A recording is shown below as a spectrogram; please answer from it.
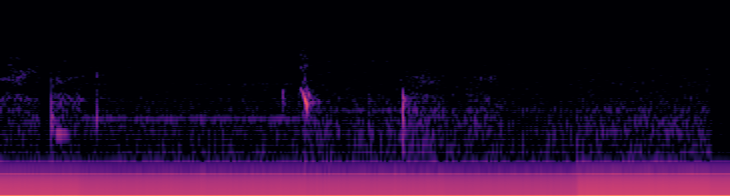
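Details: Someone with hiccups at midnight at bedtime: a few brief, squeaky hiccups, about three in five seconds, in a quiet room with a faint hum.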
